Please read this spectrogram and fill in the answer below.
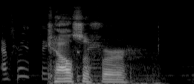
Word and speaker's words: Calcifer: He's saying it right. Okay. Yeah, because I don't know why it reminds me of Lucifer.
